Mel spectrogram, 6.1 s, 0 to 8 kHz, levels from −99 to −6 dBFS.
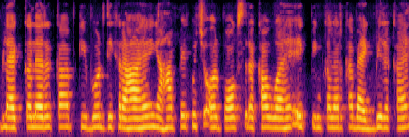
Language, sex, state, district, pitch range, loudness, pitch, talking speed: Hindi, female, Chhattisgarh, Bilaspur, 215-230 Hz, -18 LUFS, 225 Hz, 225 wpm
